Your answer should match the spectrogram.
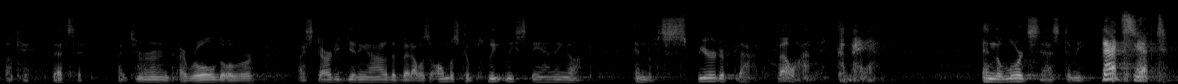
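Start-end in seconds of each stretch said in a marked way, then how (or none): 0.1-0.8 muttered resolve. Retold or imitated. Retold inner resolve to hit roommate. 11.0-11.7 high, loud, abrupt burst; sudden exclamation. Retold or imitated. The Lord interrupting an angry student, sudden loud exclamation.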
